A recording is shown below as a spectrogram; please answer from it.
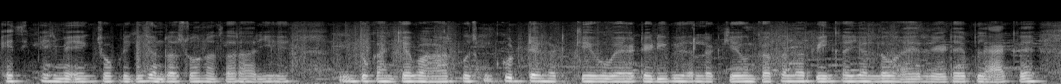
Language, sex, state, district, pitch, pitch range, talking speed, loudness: Hindi, male, Bihar, Jamui, 135 Hz, 130-140 Hz, 190 wpm, -15 LUFS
